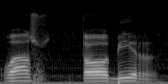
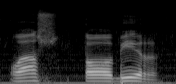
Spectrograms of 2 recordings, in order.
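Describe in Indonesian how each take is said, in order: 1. Vokal terakhirnya dibaca pendek. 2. Vokal terakhirnya dibaca pendek.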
